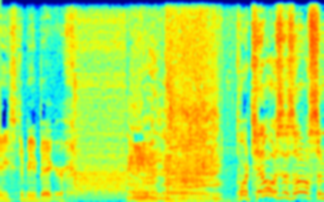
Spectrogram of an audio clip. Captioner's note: lion roaring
